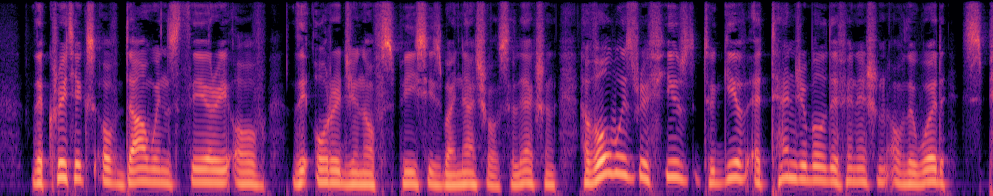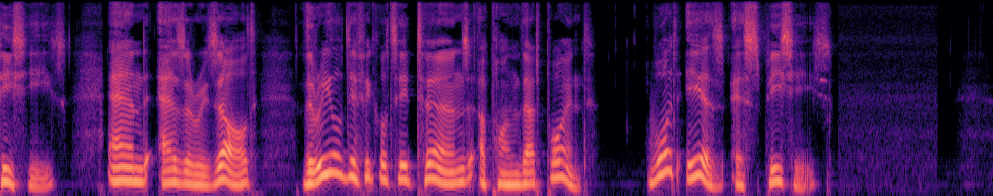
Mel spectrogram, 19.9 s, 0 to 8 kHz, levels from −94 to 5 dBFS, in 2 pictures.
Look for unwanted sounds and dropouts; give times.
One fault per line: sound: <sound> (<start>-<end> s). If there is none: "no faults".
no faults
